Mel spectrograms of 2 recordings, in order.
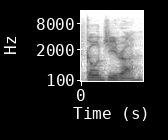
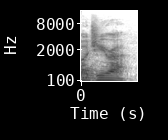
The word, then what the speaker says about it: Gojira: It's Gojira. It's the actual Gojira.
